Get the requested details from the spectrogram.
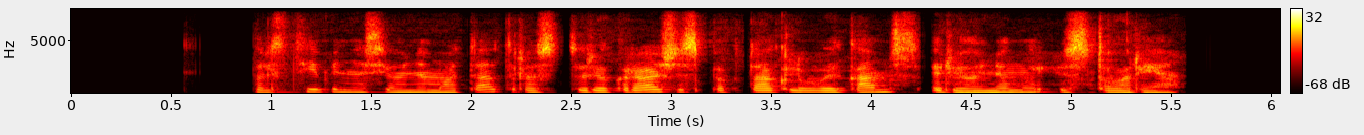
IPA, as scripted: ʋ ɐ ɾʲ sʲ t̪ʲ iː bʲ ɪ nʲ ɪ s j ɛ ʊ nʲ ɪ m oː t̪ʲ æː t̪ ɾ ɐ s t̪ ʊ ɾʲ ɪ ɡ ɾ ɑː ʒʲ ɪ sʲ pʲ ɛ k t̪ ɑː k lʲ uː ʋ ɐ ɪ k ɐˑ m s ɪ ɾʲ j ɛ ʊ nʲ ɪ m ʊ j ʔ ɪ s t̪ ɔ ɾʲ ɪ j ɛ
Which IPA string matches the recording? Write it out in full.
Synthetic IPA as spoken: ʋ ɐ lʲ sʲ t̪ʲ iː bʲ ɪ nʲ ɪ s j ɛ ʊ nʲ ɪ m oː t̪ʲ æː t̪ ɾ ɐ s t̪ ʊ ɾʲ ɪ ɡ ɾ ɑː ʒʲ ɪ sʲ pʲ ɛ k t̪ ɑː k lʲ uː ʋ ɐ ɪ k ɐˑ m s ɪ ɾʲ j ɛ ʊ nʲ ɪ m ʊ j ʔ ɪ s t̪ ɔ ɾʲ ɪ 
